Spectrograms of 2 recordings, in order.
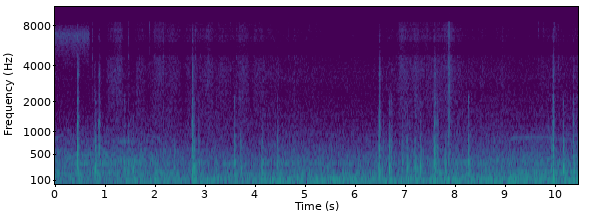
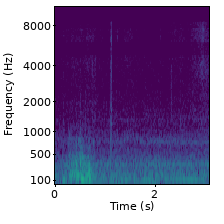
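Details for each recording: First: Geely Atlas driving over rough forest road: sharp irregular knocks from the rear cabin, caused by the rear seatback latch mechanisms knocking at the latch eye on both sides; temporary fix wrapping them with electrical tape. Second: Geely Atlas cabin on a rough road after wrapping about three turns of electrical tape on the rear seatback latches: low even road rumble, the months-long knocking from the rear seatbacks gone.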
